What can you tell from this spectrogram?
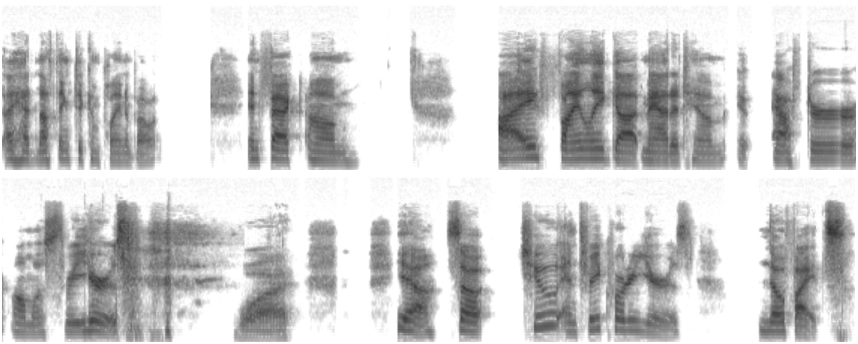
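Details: Adult woman with aphasia from a stroke caused by a carotid artery dissection that occurred during sleep, almost six years into recovery and still working on her language; aphasia after stroke.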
